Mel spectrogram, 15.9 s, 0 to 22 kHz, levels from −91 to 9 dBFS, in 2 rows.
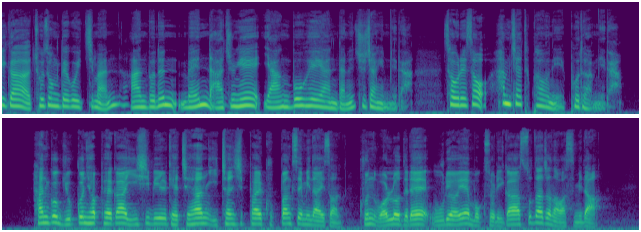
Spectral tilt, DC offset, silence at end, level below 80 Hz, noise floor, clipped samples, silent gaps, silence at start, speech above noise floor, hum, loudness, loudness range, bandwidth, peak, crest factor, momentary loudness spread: -6 dB/octave; under 0.1%; 0.5 s; -50 dBFS; -53 dBFS; under 0.1%; none; 0 s; 32 dB; none; -22 LUFS; 2 LU; 16.5 kHz; -4 dBFS; 16 dB; 9 LU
